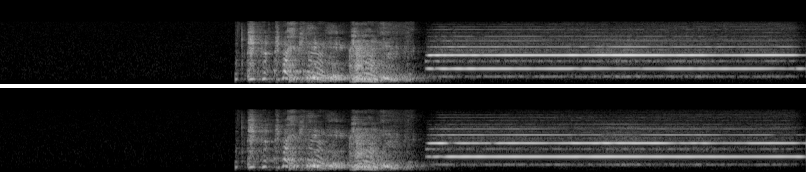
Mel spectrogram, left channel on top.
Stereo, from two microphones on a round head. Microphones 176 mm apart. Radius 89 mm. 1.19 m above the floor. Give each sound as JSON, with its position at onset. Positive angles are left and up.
{"t": 2.4, "sound": "throat clearing", "side_deg": 15, "distance_m": 0.5}
{"t": 4.2, "sound": "a flute", "side_deg": 40, "distance_m": 2.5}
